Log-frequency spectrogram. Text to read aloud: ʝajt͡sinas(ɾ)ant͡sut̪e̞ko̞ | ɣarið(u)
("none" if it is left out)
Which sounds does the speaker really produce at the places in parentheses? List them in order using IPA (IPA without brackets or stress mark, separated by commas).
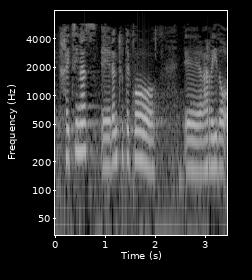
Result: ɾ, o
